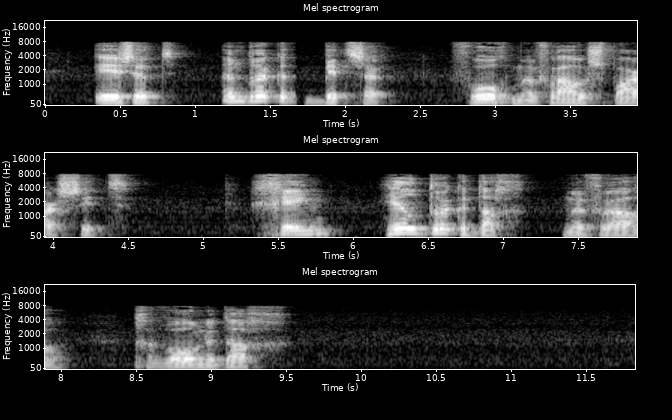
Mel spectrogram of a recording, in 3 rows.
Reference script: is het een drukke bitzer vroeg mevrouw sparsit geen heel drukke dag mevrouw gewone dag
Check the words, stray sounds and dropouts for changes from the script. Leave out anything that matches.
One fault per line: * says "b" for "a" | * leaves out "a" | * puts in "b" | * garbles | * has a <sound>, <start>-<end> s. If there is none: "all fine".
all fine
